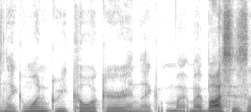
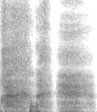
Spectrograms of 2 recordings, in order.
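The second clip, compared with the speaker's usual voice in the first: high-pitched chuckle; amused laugh; 7 semitones higher than usual. Real, not acted. Storyteller recalling the Greek coworker's reaction, amused laugh. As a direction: chuckle at your own story.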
